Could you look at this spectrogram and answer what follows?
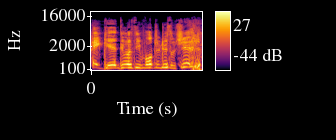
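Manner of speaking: high cartoon vampire voice. Riffing on giving a character Dracula's voice from Billy and Mandy: Billy and Mandy Dracula voice. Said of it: "give him the voice of the guy who did Dracula".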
